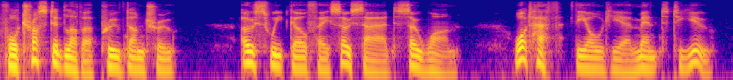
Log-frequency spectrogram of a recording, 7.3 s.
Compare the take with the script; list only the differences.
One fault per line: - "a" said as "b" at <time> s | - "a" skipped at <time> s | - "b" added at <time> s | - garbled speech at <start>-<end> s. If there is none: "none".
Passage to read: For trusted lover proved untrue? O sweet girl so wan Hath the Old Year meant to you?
- "face" added at 3.1 s
- "sad so" added at 3.5 s
- "What" added at 5.1 s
